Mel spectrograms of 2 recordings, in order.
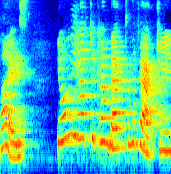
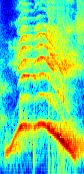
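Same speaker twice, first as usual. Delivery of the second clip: high, loud, drawn-out whoop; gleeful holler; joyful shout; 10 dB louder than usual. A narrator's reading. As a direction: whoop it out in delight. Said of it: "shouted Grandpa Joe".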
